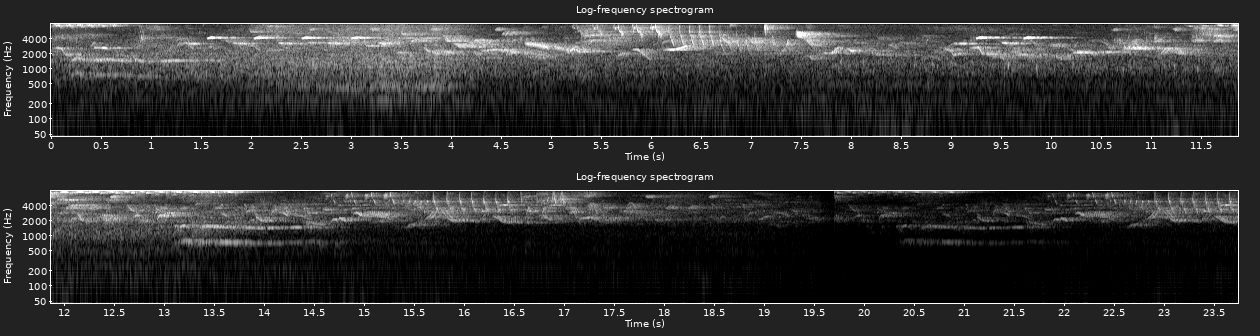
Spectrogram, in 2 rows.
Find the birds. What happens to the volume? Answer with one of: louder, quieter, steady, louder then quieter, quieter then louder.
quieter.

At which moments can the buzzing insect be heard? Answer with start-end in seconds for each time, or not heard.
1.9-4.3.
